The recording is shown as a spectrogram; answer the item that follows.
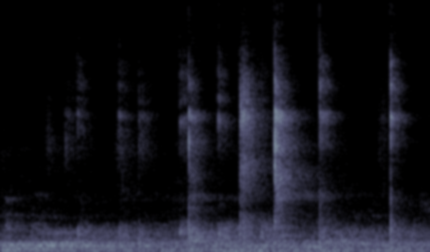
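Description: Table tennis ball clicking sharply against the rubber-faced bats and the table as a point is played: a quick run of about six clicks starting about two seconds in, the loudest near the end.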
